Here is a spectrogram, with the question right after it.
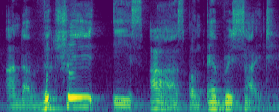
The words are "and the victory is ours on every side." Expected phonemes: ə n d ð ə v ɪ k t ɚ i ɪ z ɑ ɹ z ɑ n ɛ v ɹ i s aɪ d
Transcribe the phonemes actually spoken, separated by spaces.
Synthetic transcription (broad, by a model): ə n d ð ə v ɪ k t ɚ i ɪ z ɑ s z ɑ n ɛ v ɹ i s aɪ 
